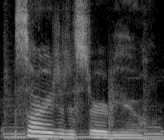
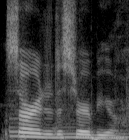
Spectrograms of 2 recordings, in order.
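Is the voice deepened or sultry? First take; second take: sultry; deepened. First: The voice is soft and sultry. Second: The voice is normal but slightly deepened. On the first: "I can do my kind of sultry voice" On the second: "I'll just go with my normal voice and just kind of deepen a bit"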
